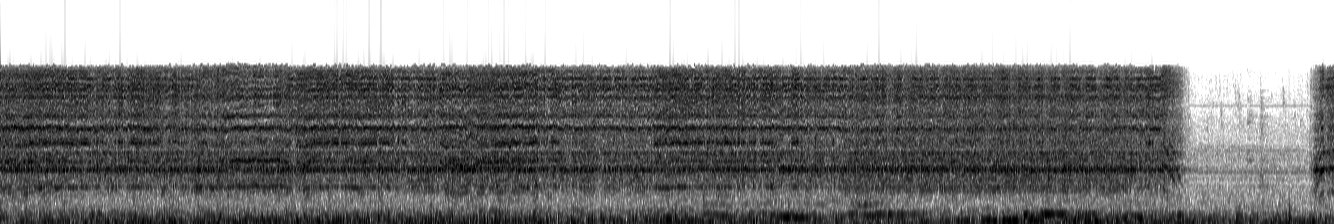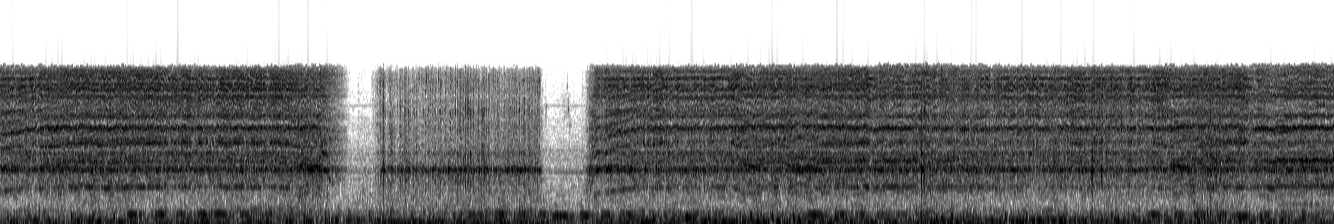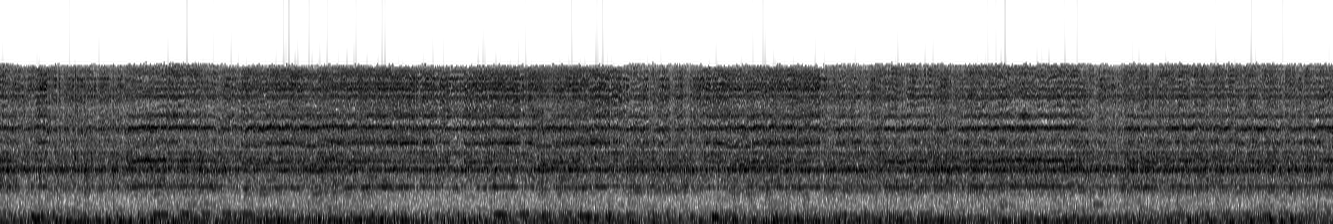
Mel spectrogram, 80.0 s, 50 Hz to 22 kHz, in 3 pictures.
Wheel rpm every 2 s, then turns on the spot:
160, 170, 160, 160, 170, 170, 170, 170, 170, 170, 170, 130, 0, 110, 160, 170, 110, 20, 20, 90, 170, 170, 170, 170, 170, 160, 160, 170, 160, 160, 170, 170, 170, 170, 160, 170, 170, 170, 170, 170.
32-38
